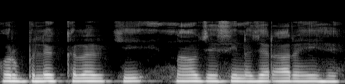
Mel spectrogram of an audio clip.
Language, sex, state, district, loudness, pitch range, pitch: Hindi, male, Jharkhand, Ranchi, -13 LUFS, 145-150 Hz, 145 Hz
